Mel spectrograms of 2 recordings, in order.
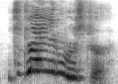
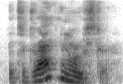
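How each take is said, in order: First: Much higher, louder amazed cry; excited outburst. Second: Said in the usual way. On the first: Shown as a demonstration. Realising the hallucination is a dragon rooster, excited high cry. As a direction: blurt it out in sudden delight.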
